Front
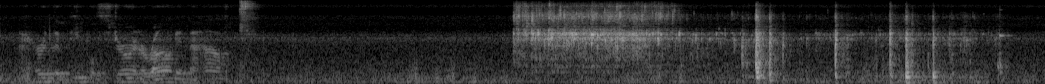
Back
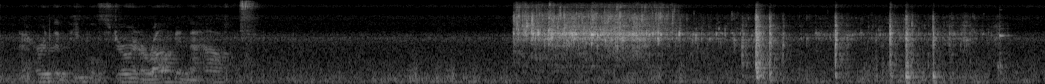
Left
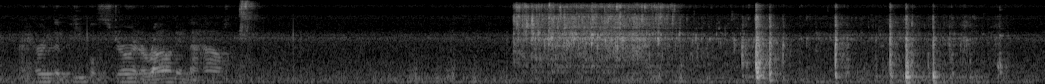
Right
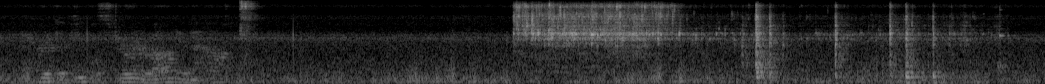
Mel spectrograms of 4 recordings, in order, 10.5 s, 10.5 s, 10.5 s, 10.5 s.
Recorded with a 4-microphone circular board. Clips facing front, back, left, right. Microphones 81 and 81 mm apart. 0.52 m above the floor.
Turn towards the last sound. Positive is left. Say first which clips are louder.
# even, left 1 dB
turn(degrees=65)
